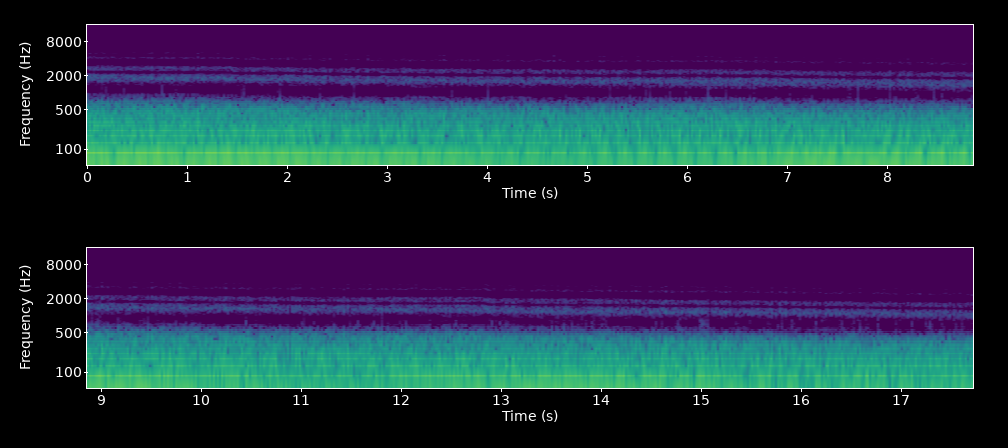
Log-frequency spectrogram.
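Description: A siren wails with a low rumble, its pitch slowly falling.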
